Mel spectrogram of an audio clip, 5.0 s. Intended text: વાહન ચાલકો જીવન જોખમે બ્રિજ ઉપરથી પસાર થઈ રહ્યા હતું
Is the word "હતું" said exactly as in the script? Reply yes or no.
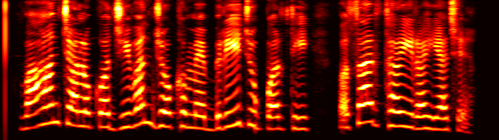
no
